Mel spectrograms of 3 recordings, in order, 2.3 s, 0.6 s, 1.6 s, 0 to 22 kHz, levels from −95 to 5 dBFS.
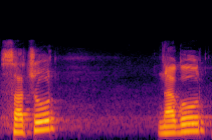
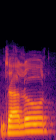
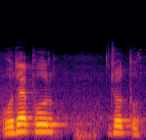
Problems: constant background noise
